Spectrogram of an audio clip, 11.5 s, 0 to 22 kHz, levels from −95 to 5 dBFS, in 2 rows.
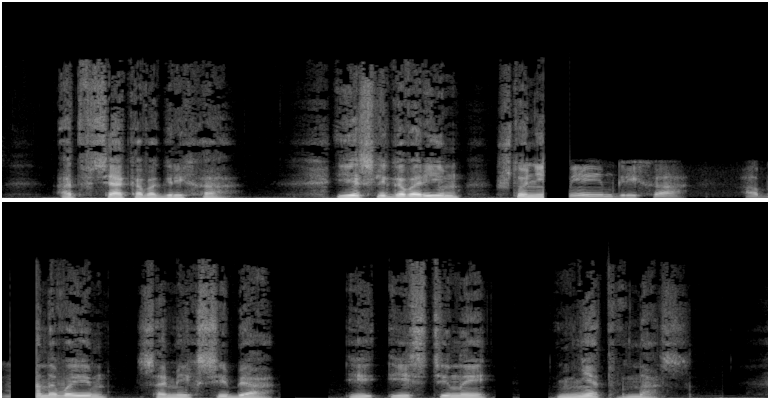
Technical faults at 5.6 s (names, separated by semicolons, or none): input switched to a poorer device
